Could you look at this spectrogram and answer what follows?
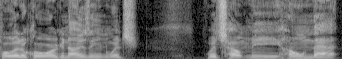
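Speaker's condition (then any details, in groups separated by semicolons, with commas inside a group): Cerebral palsy; from birth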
